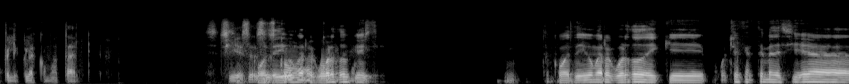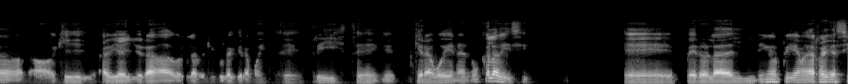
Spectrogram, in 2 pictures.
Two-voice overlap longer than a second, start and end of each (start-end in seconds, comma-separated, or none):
2.2-3.8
